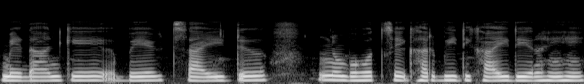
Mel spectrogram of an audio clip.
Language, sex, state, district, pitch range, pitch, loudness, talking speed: Hindi, female, Bihar, Patna, 180-190 Hz, 185 Hz, -13 LUFS, 125 wpm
